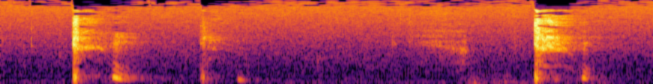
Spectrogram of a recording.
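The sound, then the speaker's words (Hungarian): Several harsh coughs, loud and abrupt, some coming in quick pairs, with quiet gaps between the bursts. “Köhögjön nyugodtan legalább.”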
